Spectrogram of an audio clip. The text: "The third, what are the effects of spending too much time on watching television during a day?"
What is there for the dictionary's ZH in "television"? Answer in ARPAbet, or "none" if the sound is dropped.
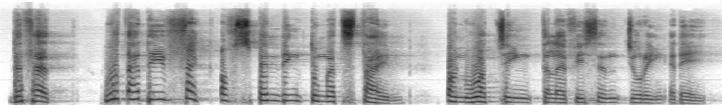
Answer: S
